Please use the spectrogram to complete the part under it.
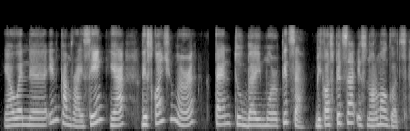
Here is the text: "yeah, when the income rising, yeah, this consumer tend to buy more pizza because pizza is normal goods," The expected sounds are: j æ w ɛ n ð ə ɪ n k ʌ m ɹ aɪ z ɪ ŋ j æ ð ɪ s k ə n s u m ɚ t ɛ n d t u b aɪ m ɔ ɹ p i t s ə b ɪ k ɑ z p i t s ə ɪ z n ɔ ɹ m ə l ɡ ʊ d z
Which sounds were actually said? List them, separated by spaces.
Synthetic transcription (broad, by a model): j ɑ w ɛ n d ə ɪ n k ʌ m ɹ aɪ s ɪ ŋ j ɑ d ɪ s k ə n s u m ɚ t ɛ n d t u b aɪ m ɔ ɹ p i t s ə b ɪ k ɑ s p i t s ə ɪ s n ɔ ɹ m ə l ɡ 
